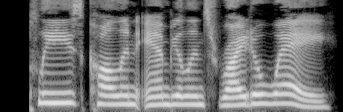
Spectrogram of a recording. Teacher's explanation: Stress right away so the listener understands the urgency.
